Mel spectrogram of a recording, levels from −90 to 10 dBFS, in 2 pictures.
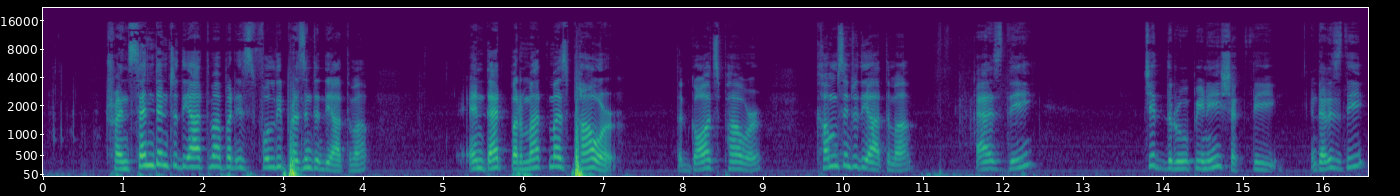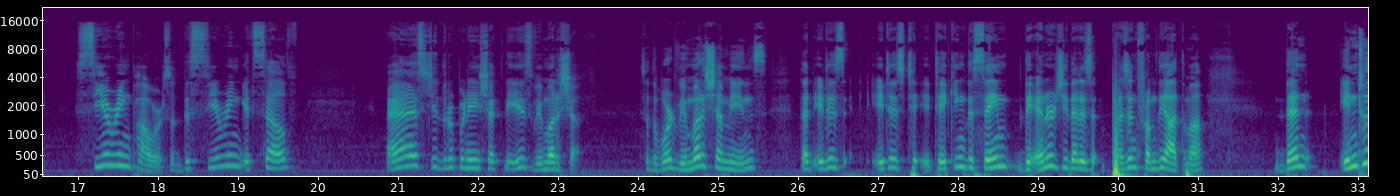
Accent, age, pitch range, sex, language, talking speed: Indian, 40-59, 170-225 Hz, male, English, 120 wpm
